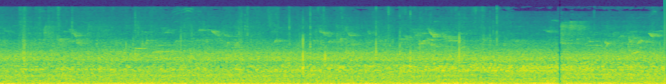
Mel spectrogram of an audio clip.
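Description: Woodland birds giving faint, scattered short chirps and calls over a steady low rumble and hiss.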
